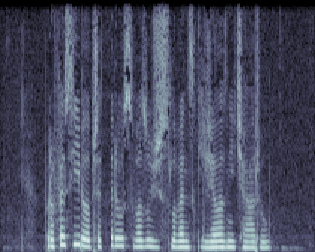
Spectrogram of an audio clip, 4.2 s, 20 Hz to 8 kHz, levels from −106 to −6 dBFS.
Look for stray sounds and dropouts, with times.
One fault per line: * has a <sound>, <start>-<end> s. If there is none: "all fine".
* has a dropout, 1.4-1.5 s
